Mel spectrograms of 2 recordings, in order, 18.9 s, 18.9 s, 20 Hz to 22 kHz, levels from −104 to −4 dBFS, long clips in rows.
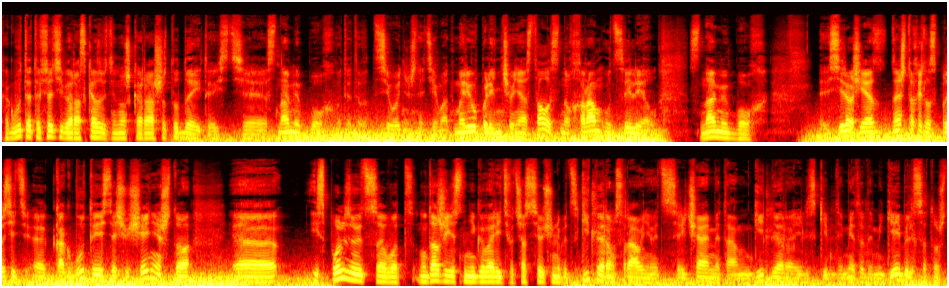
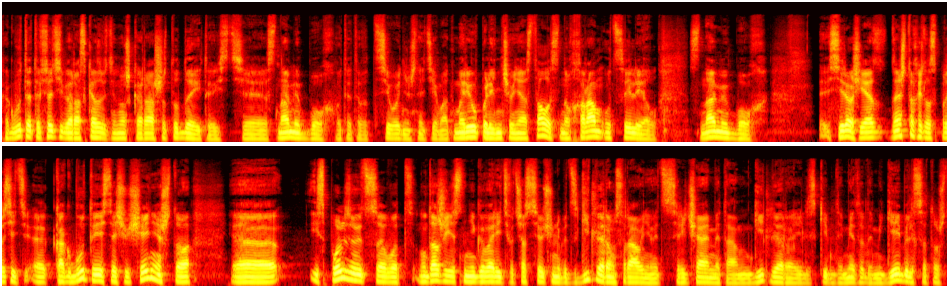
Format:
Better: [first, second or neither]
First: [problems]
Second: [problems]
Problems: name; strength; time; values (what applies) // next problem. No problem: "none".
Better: second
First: wind noise on the microphone; occasional gusts; from 1.5 to 6.5 s, from 8 to 13 s and from 15 s on; 10 dB below the speech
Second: none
